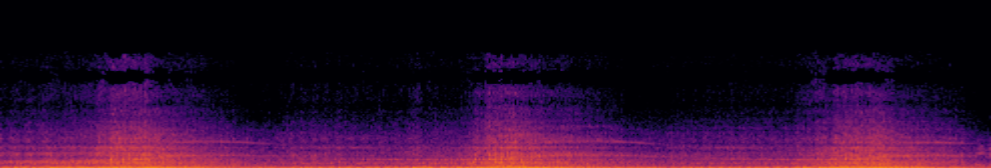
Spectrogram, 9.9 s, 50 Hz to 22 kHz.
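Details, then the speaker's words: Ford 6.7 Powerstroke diesel revved three times: deep rumble swelling with each rev and almost no hair-dryer whistle on top; variable geometry turbo vanes stuck open. "now if your veins are stuck open it will be completely the opposite it'll be a low rumble like a with very little hair dryer sound very little whistle sound that means your veins are stuck"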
